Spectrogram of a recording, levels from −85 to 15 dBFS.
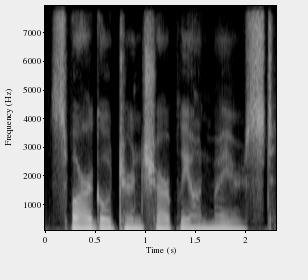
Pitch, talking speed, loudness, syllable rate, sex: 155 Hz, 130 wpm, -17 LUFS, 3.6 syllables/s, male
